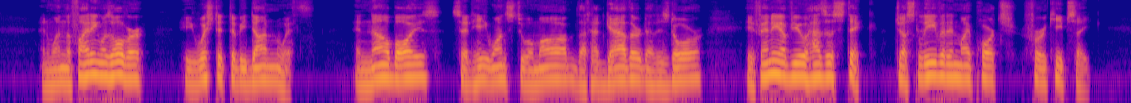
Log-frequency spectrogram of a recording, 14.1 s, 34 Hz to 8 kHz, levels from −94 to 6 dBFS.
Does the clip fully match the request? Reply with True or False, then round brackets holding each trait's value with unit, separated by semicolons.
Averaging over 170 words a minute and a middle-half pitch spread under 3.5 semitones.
False (185 wpm; 3.8 semitones)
